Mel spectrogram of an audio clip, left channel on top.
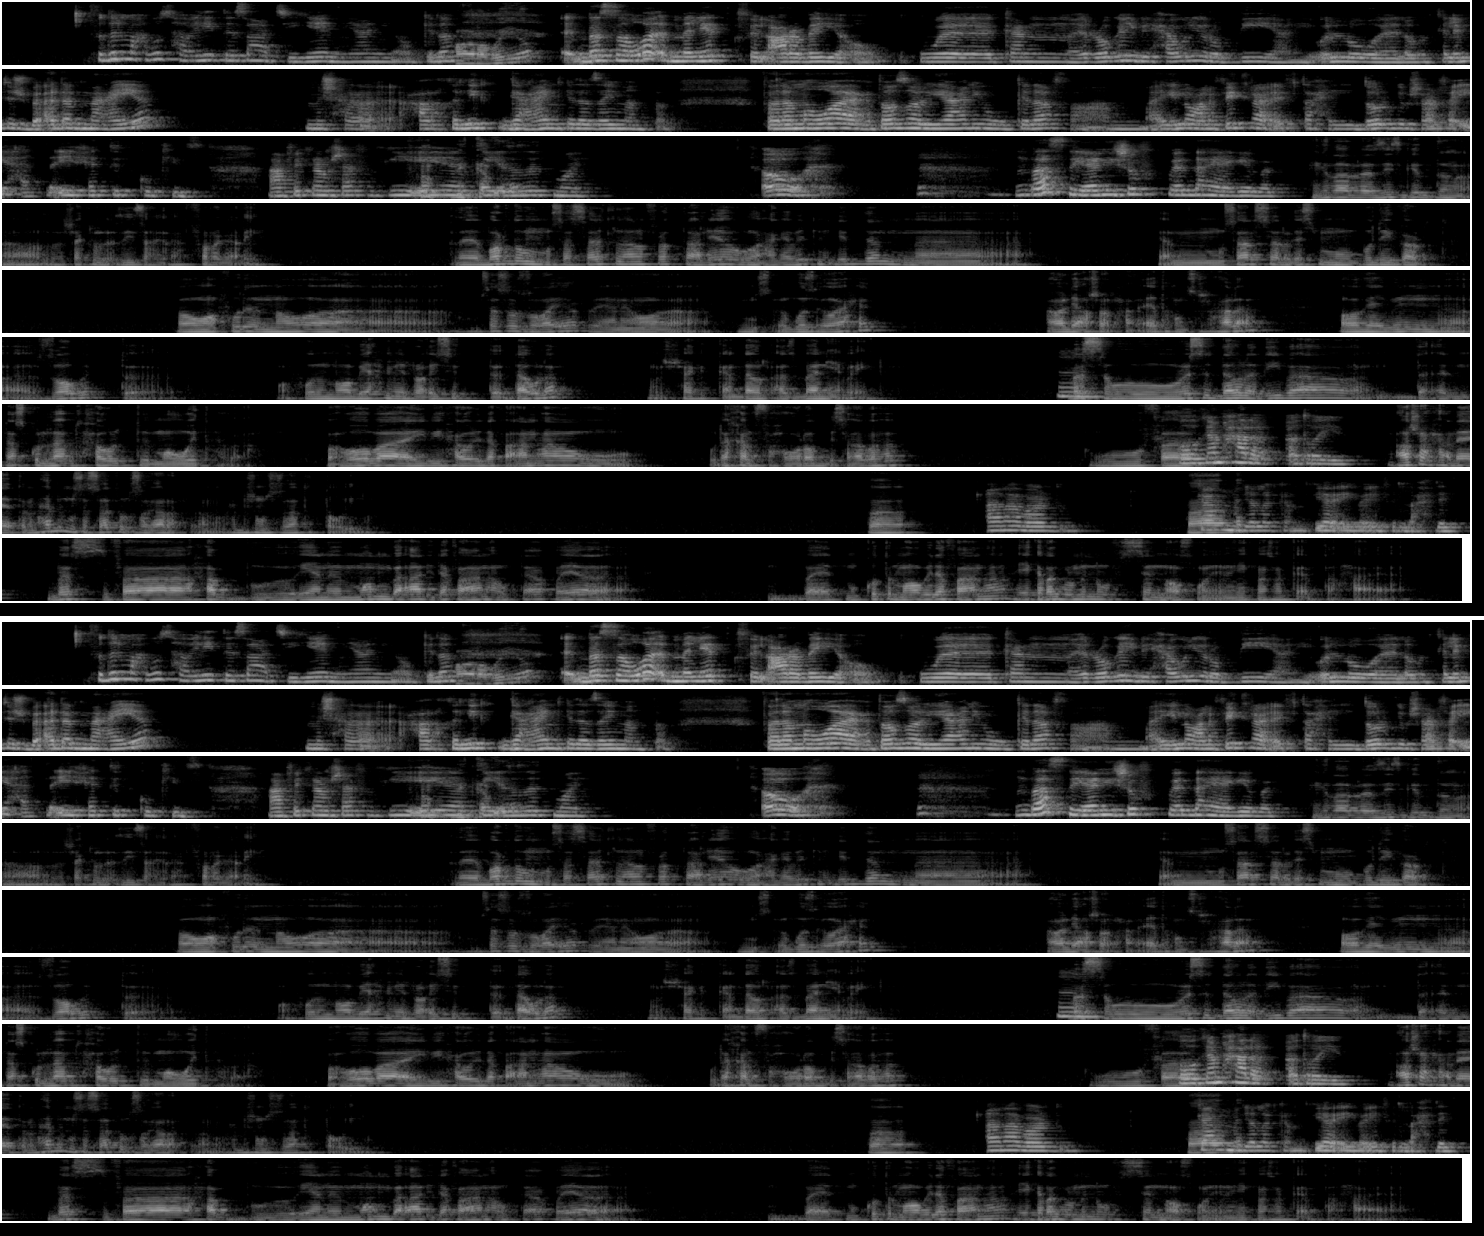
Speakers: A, on the right; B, on the left.
A: فضل محبوس حوالي تسعة أيام يعني أو كده
B: عربيه
A: بس هو مليان في العربية اه وكان الراجل بيحاول يربيه يعني يقول له لو ما اتكلمتش بأدب معايا مش ه- هخليك جعان كده زي ما انت فلما هو اعتذر يعني وكده فقام قايله على فكرة افتح الدرج مش عارفة ايه هتلاقي حتة كوكيز على فكرة مش عارفة في
B: <laughs>
A: ايه
B: بيكافئوا
A: في ازازة مية اه <laughs> بس يعني شوف بجد هيعجبك
B: كده لذيذ جدا اه شكله لذيذ هتفرج عليه آه، برضو من المسلسلات اللي انا اتفرجت عليها وعجبتني جدا آه، كان مسلسل اسمه بودي جارد هو المفروض ان هو آه، مسلسل صغير يعني هو مس- جزء واحد حوالي عشر حلقات أو 15 حلقة هو جايبين آه، ضابط آه، المفروض ان هو بيحمي رئيسة الدولة مش فاكر كان دولة اسبانيا باين
A: مم.
B: بس ورئيس الدولة دي بقى د- الناس كلها بتحاول تموتها بقى فهو بقى ايه بيحاول يدافع عنها و... ودخل في حوارات بسببها وف
A: هو كام حلقة طيب
B: عشر حلقات انا بحب المسلسلات القصيرة فأنا ما بحبش المسلسلات الطويلة ف
A: انا برضو
B: فبس
A: كمل يلا كان فيها ايه بقية الاحداث
B: بس فحب يعني مام بقى قعد يدافع عنها وبتاع فهي بقت من كتر ما هو بيدافع عنها هي كانت اكبر منه في السن اصلا يعني هي مثلا كانت ح-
